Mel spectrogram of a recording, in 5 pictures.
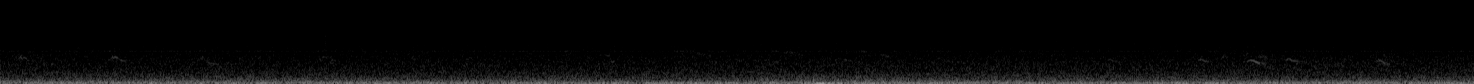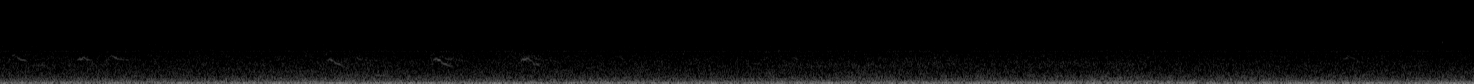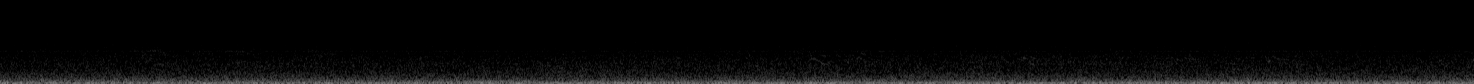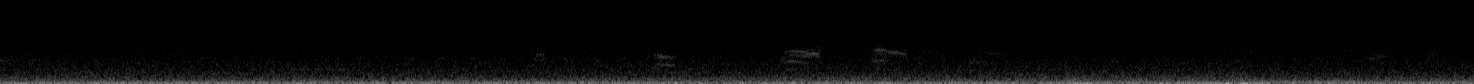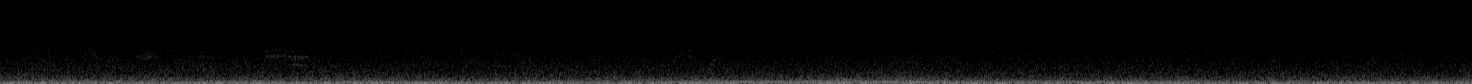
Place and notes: klein zicker: ehemalige sowjetische militärbasis - the city, the country & me: former soviet military base
cold winter day, quiet ambience of the former soviet military base
the city, the country & me: march 6, 2013
Vorpommern-Rügen, Mecklenburg-Vorpommern, Deutschland, 6 March 2013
